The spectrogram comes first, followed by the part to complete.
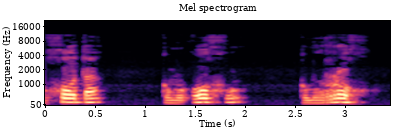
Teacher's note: produce una estrecha se reduce la zona de la frick activa con forma de fricción y sin vibración de cuerdas vocales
